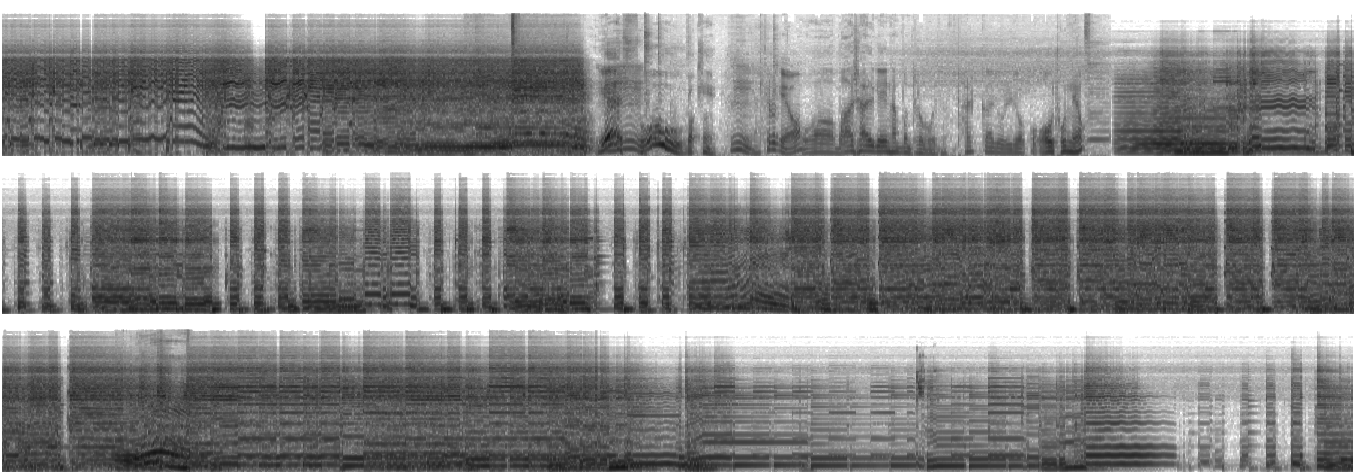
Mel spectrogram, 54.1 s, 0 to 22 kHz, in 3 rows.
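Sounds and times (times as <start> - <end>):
distorted electric guitar riffing: 0.0 - 8.0, 37.4 - 39.0.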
